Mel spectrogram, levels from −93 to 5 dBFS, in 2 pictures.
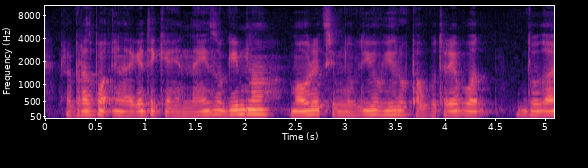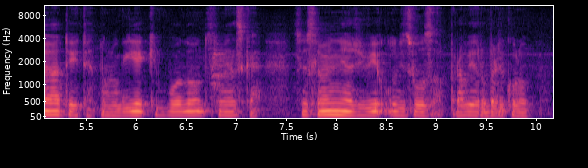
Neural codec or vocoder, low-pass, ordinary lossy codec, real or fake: vocoder, 22.05 kHz, 80 mel bands, Vocos; none; none; fake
